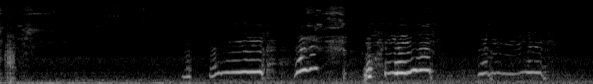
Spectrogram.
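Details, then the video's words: Lone husky puppy Bandit sings in the car: a series of short nasal whines and wavering half-howls, each under a second, separated by brief pauses against soft background rumble. "When you leave a husky puppy alone in the car"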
